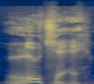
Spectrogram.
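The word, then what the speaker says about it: Luce: Okay, I believe because it's Italian, it's pronounced the Ferrari Luche.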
